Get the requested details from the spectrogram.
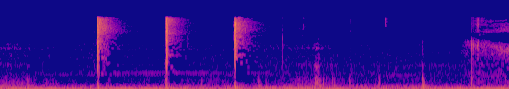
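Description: Three sharp, evenly spaced slaps ring out, followed by several softer taps, as hands smack thighs in a quick rhythmic pattern during a clapping dance on a livestream, with no talking.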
